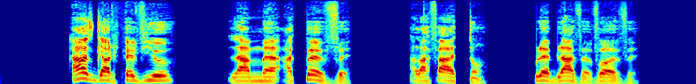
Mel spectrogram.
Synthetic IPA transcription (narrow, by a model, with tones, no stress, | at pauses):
a˦s̬ɡa˨ɖɸe˦vi˦wo˦ | la˨mɛ̃˨ʔa˨k͡pe˦˨vɛ˨ | a˨la˨fa˦ɛ˨t̪ɔ̃˨ | k͡ple˦bla˦vɛ˨vɔ˦ɛ˨vɛ̰˨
